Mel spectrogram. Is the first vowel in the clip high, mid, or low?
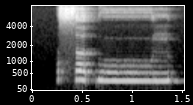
low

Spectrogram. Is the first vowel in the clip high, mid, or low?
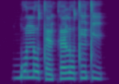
mid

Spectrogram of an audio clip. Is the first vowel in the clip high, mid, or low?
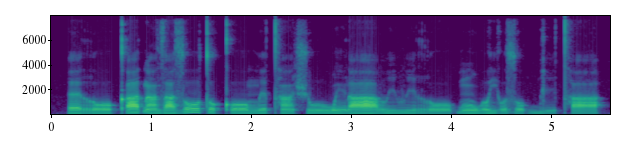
mid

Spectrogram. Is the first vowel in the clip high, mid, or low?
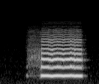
low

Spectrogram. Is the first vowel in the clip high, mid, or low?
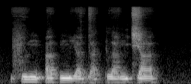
high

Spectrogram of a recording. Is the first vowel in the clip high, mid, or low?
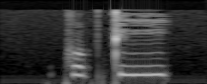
mid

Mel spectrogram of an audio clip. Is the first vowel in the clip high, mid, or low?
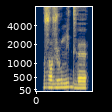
mid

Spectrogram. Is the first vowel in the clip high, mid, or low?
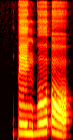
mid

